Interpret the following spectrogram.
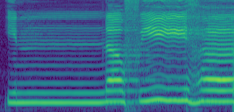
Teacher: dengan mad thiiiri sebab ada ya sukun yang sebelumnya berbaris kasrah maka huruf Fa ini kita panjangkan dua harakat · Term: mad thobii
